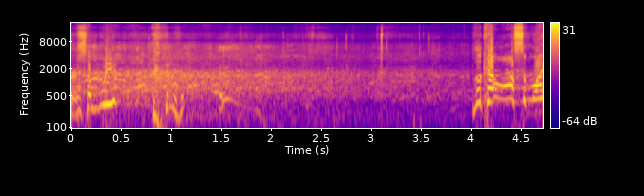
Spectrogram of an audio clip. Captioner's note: audience laughing loudly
